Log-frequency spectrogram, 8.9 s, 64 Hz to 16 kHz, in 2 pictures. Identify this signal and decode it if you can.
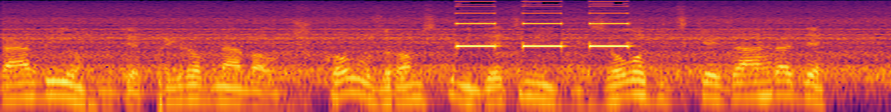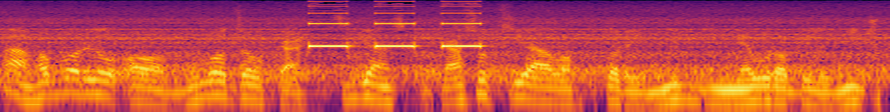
Beep code, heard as beeps from a small speaker, played twice, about 1650 Hz, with speech in Slovak. 3 short. In AMI BIOS tables: failure in the first 64 KB of memory; in Dell tables: chipset error.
